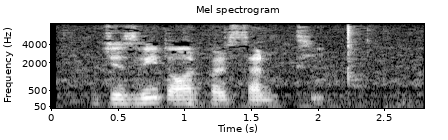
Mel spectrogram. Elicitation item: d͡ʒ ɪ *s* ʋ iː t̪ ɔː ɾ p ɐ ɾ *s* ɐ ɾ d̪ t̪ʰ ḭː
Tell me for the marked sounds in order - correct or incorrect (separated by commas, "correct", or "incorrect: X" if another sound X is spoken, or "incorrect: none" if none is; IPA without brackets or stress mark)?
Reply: incorrect: z, correct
